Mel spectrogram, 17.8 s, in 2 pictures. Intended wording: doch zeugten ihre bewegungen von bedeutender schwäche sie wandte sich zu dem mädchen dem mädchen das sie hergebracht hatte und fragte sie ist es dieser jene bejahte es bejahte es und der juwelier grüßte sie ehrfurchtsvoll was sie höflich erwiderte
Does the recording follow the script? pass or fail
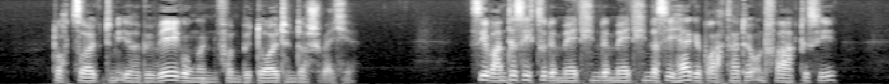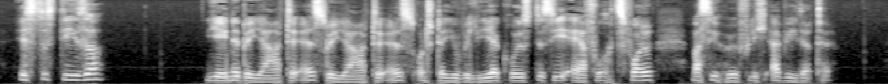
pass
